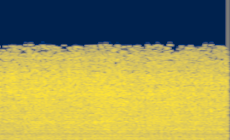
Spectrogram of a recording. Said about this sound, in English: Ron's got that mower going on.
